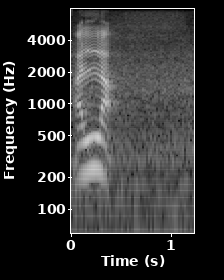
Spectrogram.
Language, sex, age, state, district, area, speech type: Kannada, female, 30-45, Karnataka, Chitradurga, rural, read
